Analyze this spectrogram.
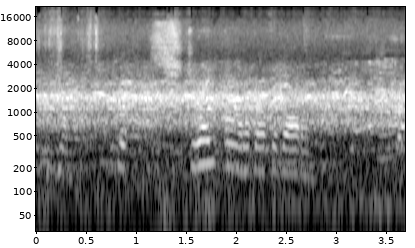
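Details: Snow geese massed at Middle Creek wildlife refuge during migration, around 100,000 birds, give a steady babble of honks, with a few clearer short yelping notes rising above the dense background chorus.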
